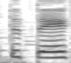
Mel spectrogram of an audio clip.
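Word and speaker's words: Teté: Mi nombre es Teresa, mejor conocida como Tete con acento en la E, psicóloga de profesión con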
